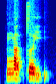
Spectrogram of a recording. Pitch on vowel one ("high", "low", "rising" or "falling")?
low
